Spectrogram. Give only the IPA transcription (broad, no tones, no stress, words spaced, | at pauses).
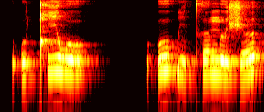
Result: ʔṳǃʰiwu | ʔuɓi̤ t̪ʰə̤n̪ɯ ʃə̤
